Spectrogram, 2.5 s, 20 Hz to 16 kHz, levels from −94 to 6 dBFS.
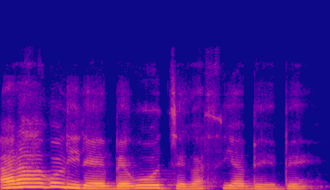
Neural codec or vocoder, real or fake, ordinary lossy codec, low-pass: none; real; Opus, 24 kbps; 10.8 kHz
